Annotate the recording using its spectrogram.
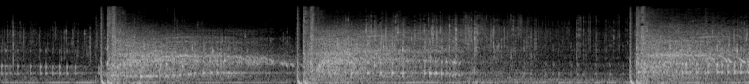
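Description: A handgun fires several loud shots that ring out.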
